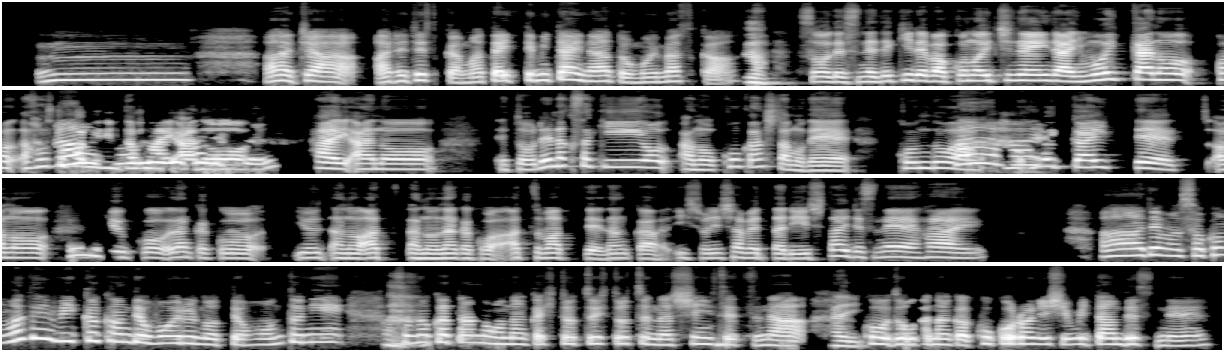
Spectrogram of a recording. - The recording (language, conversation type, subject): Japanese, podcast, 心が温かくなった親切な出会いは、どんな出来事でしたか？
- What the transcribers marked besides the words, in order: other noise; chuckle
